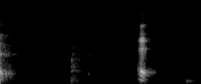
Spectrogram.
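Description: The last syllable of a spoken question, then near silence broken about one and a half seconds in by a single brief vocal sound from a participant on a video call.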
